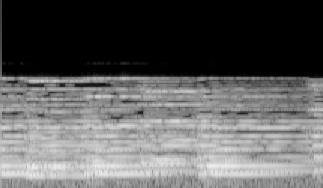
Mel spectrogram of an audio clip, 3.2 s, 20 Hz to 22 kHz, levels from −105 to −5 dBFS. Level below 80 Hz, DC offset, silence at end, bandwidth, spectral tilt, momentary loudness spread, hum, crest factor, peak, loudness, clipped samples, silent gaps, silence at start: -52 dBFS; under 0.1%; 0 s; 5 kHz; -1.5 dB/octave; 6 LU; none; 14 dB; -4 dBFS; -18 LUFS; under 0.1%; none; 0 s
